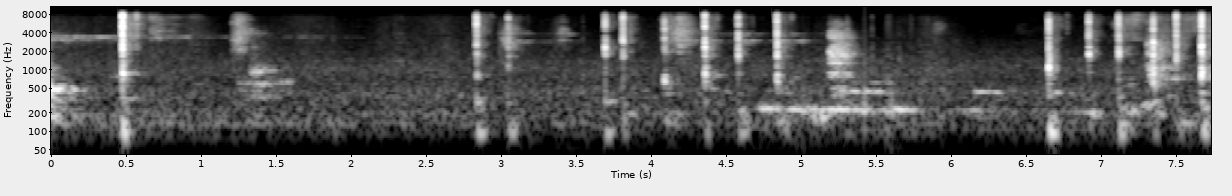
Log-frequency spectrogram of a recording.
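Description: A computer mouse and keyboard click and clack in scattered bursts, with sharp, close, fairly quiet keystrokes and clicks coming irregularly over a faint room hiss.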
